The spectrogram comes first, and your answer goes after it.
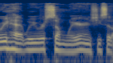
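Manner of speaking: usual speaking voice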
